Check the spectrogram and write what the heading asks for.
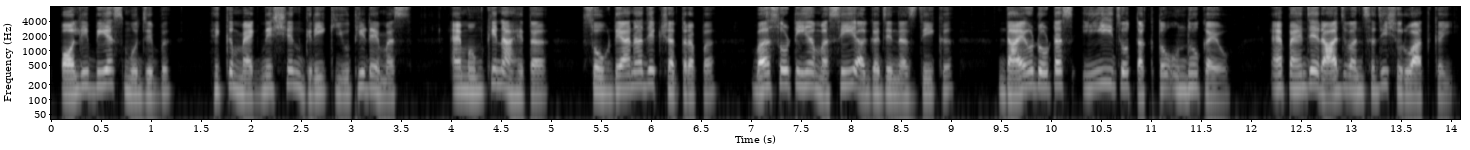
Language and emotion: Sindhi, neutral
